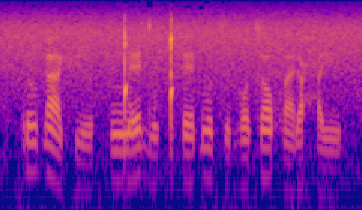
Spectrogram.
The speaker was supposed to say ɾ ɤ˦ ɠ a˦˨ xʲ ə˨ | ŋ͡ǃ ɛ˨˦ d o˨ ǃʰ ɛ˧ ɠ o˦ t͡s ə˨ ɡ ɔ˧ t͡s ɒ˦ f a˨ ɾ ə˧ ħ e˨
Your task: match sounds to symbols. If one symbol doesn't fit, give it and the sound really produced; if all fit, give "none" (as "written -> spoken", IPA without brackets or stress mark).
none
